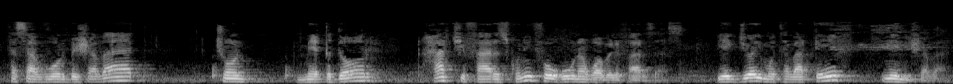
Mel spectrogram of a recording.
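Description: A man giving a seminary philosophy lecture, explaining texts in a measured way and reading out quotations. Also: medium pitch, dark tone. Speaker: philosophy teacher. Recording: muffled lo-fi recording with faint hiss.

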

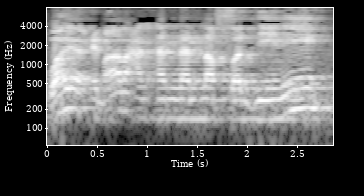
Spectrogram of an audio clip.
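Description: A man's voice: fairly high pitch, moderate pace, bright, forceful tone, a little hiss or hum. A man with an Iraqi accent giving a religious lecture, emphatic and repeating phrases for stress. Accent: Iraqi Arabic. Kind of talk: lecture on Islamic jurisprudence. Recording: echoey hall, dull lo-fi sound.

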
